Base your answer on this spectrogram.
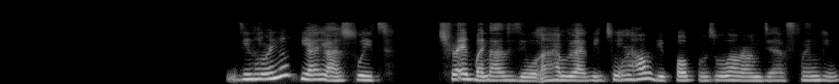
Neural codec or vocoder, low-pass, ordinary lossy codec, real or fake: codec, 16 kHz, 0.5 kbps, FreqCodec, larger model; 7.2 kHz; none; fake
